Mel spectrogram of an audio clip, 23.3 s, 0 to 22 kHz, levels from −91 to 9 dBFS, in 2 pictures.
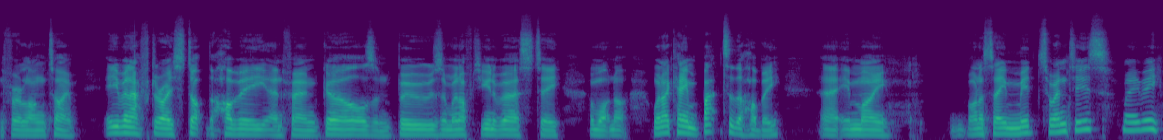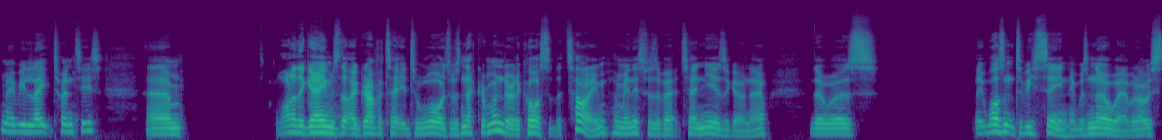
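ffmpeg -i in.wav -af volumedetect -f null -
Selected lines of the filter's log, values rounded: mean_volume: -33.1 dB
max_volume: -10.6 dB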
